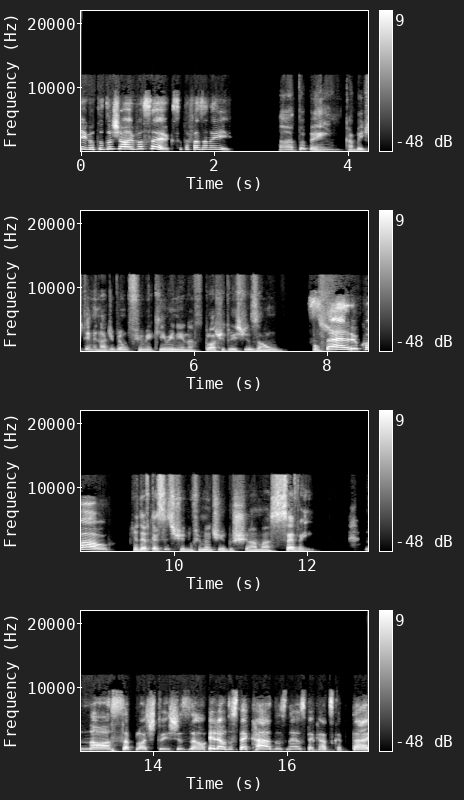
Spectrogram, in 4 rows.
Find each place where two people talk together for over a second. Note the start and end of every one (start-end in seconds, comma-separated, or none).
none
